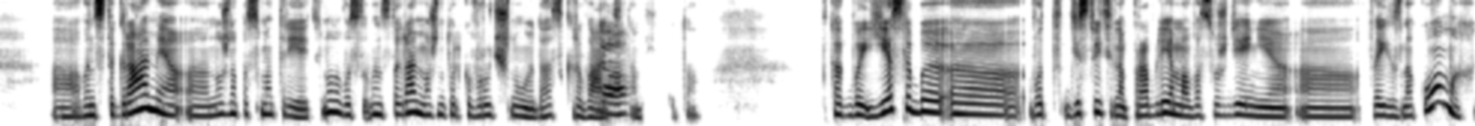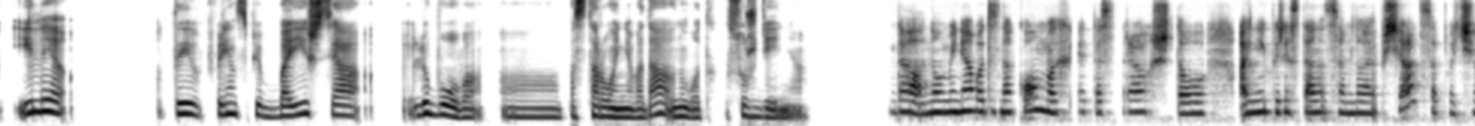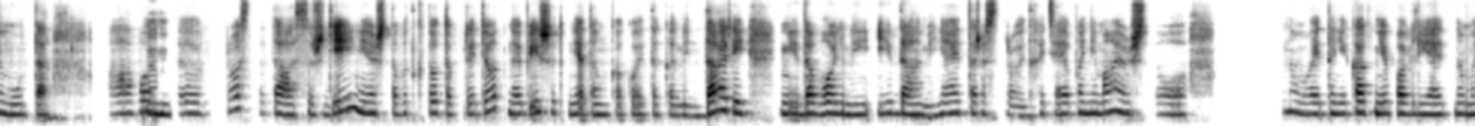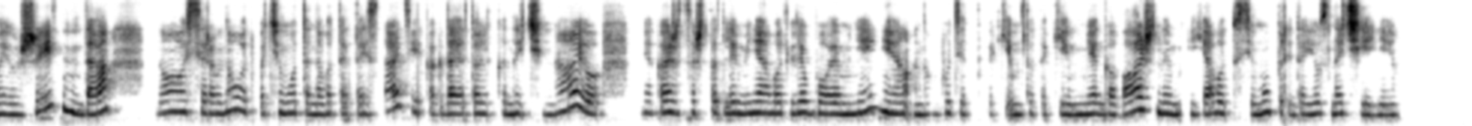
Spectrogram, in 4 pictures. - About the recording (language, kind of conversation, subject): Russian, advice, Что делать, если из-за перфекционизма я чувствую себя ничтожным, когда делаю что-то не идеально?
- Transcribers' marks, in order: none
